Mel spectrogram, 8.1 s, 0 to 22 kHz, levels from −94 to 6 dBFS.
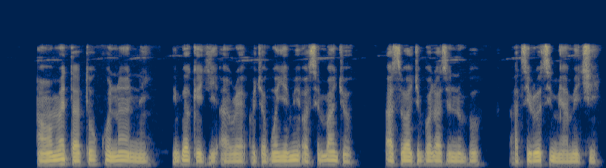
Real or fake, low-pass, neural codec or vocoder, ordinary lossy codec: real; 7.2 kHz; none; none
